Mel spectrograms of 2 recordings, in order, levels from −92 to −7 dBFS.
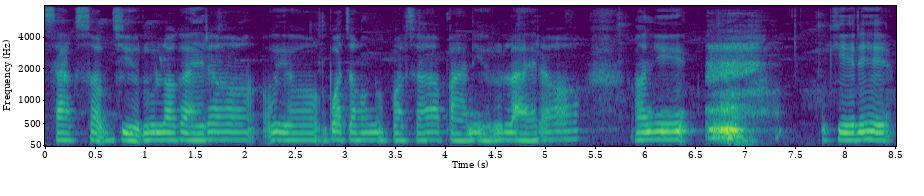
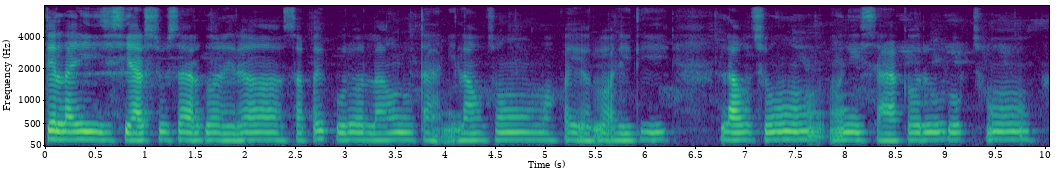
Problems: none marked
